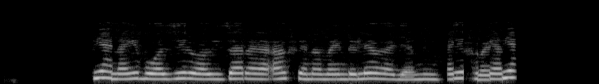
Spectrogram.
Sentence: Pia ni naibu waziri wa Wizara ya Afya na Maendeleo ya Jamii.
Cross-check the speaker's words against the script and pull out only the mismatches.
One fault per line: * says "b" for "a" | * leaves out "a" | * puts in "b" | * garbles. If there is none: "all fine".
* leaves out "ni"
* garbles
